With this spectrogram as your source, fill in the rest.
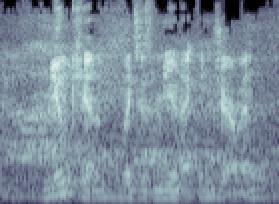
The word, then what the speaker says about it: München: So a word like München, which is Munich in German, is actually M-U with an umlaut, N-C-H-E-N. But you pronounce it as if it's M-U-E-N-C-H-E-N.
